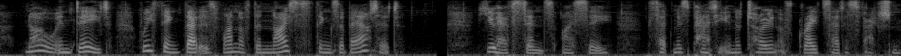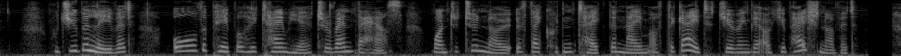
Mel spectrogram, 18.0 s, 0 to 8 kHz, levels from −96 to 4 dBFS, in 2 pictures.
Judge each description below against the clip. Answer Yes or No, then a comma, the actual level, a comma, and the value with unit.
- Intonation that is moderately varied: Yes, average, 4.2 semitones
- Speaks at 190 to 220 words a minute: Yes, average, 195 wpm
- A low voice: No, high, 210 Hz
